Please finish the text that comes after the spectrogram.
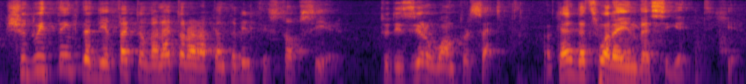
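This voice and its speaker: A man with a non-native accent presenting an academic paper at a conference. He speaks haltingly, with fillers and restarts, and checks in with the audience using tags like "okay?". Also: on the high side, lively intonation, a bit bright. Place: conference hall.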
